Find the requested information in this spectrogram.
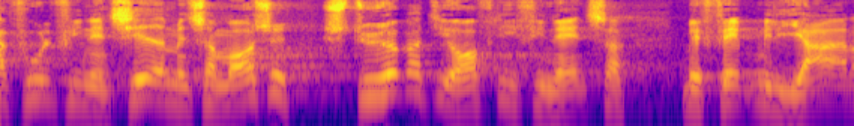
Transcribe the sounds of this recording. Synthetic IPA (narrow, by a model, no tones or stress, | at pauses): æɐful̰d̥finænɕe̝̰ːɐð̩ˠmensɒ̽mɒ̽səsd̥yɐɡ̥ɐd̥iɒ̽fn̩liəfinæn̰sɐ | mefem̰miliɑ̰̈ːd̥ɐ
